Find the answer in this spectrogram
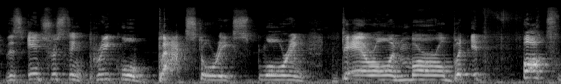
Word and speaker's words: Merle: And he plays Daryl. And it's spelled D-E-R-L-E. It's not Daryl, it's Daryl. Please get that right.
